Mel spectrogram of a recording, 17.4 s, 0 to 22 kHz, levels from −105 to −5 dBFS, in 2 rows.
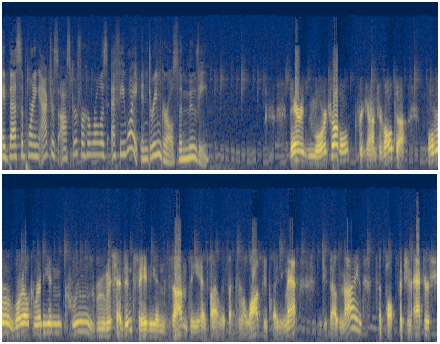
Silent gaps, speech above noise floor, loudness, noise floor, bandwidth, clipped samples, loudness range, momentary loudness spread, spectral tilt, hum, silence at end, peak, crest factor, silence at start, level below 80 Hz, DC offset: none; 34 dB; -23 LUFS; -57 dBFS; 10 kHz; under 0.1%; 10 LU; 14 LU; -6 dB/octave; none; 0 s; -2 dBFS; 22 dB; 0 s; -64 dBFS; under 0.1%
